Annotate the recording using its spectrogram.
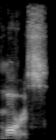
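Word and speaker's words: Maryse: It's spelled like that. It's Morris. Yeah.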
